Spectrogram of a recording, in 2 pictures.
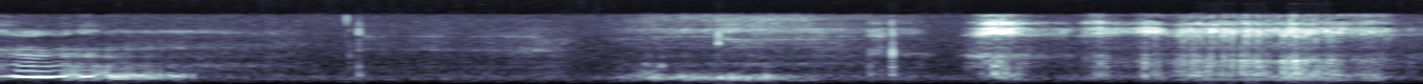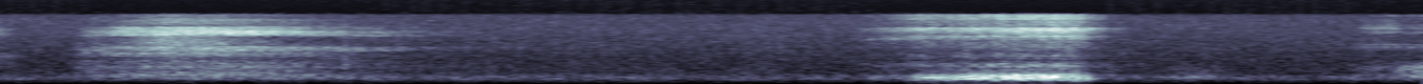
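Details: Acted voice-over imitation of snoring for an animated character (GoAnimate): low rumbling inhaled snores with breathy exhalations, irregularly spaced; simulated snoring.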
